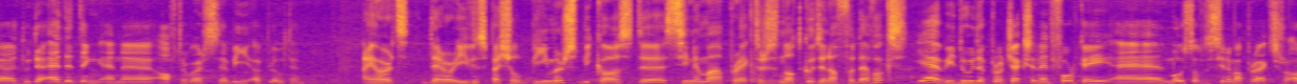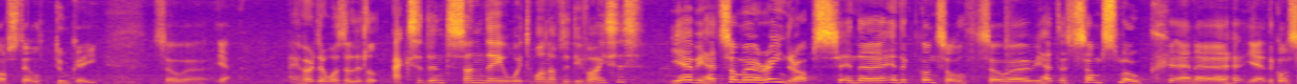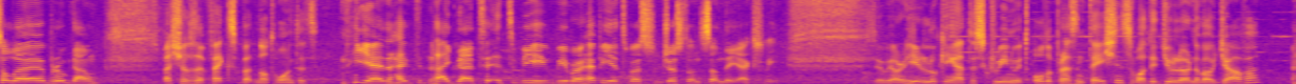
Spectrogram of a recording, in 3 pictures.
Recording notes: Report of Devoxx '23 in Belgium. Over 3000 Java developers, speakers, and enthusiasts gathered to share their knowledge and learn from each other. I got the opportunity to walk around with a microphone and talk to visitors and speakers. There were just too many people and too many exciting sessions happening simultaneously.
